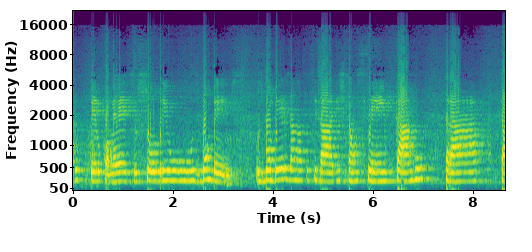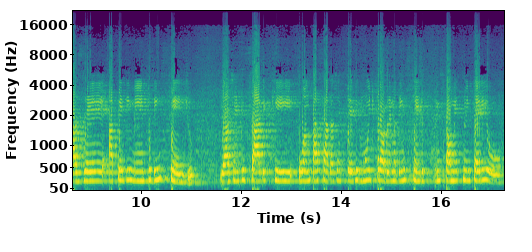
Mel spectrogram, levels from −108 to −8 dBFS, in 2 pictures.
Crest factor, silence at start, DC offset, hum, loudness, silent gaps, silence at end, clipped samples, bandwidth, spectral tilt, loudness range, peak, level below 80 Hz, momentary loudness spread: 10 dB; 0 s; under 0.1%; none; -11 LUFS; none; 0 s; 0.6%; 11.5 kHz; -7 dB/octave; 1 LU; 0 dBFS; -42 dBFS; 7 LU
